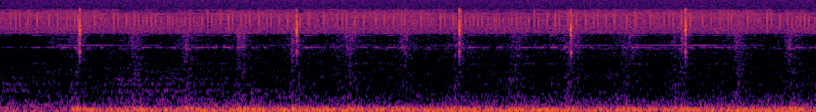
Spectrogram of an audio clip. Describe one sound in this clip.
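Buttons on a console click softly.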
